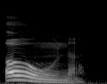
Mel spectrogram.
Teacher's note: Start open, then to W, then to the N sound. Notice my mouth is not closed.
